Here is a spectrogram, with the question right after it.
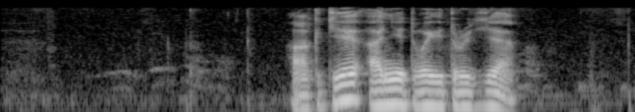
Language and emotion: Russian, neutral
